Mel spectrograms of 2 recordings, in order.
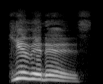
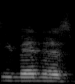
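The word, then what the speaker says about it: Giménez: And my favorite name that I'm going to say, Andres Gimenez. Woo! I know I butchered his name so bad. It's Jimenez, but we're calling him Gimenez for the bit. Jimenez is his name, but, why not?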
